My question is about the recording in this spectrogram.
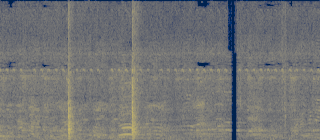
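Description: Background voices of cricket spectators chattering, with a single sharp knock about a second in and a short, bending call shortly after.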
